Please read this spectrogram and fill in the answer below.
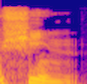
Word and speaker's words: ش: Nous allons parler de la lettre Shin, harfu Shin. Alors harfu Shin, eh bien, s'écrit de la même manière que harfu Sin, avec 3 points au-dessus. Et ça nous fait le son sh.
